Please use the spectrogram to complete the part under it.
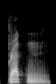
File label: "Breton", American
